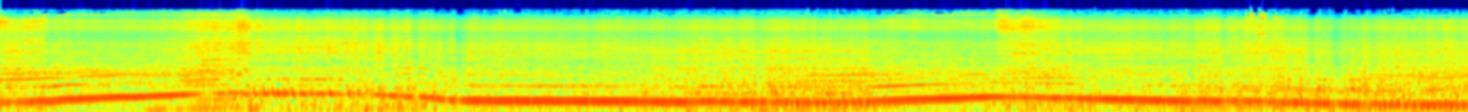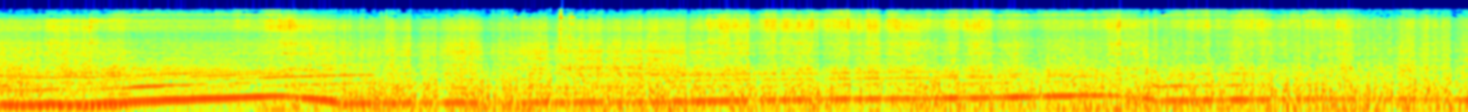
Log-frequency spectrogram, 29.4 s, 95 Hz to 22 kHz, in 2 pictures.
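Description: Turbocharged Mazda MX-5 Miata (NB) four-cylinder engine pulling hard on track, heard from the driver's seat. Its note climbs and falls several times as the driver accelerates and lifts, with a sudden drop about eighteen seconds in, over steady wind and road noise.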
